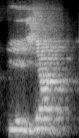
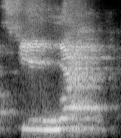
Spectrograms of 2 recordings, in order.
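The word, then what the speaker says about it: Iyan: So the same way, the word I-Y-A-N, you see that the letter I represents the sound E, and then the letter Y represents the sound Y, and the diagram A-N represents the sound A. And so that sound, that word will be phonetically realized as Ijan. And I don't see any Edo person that will take that as the correct pronunciation for Inya.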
